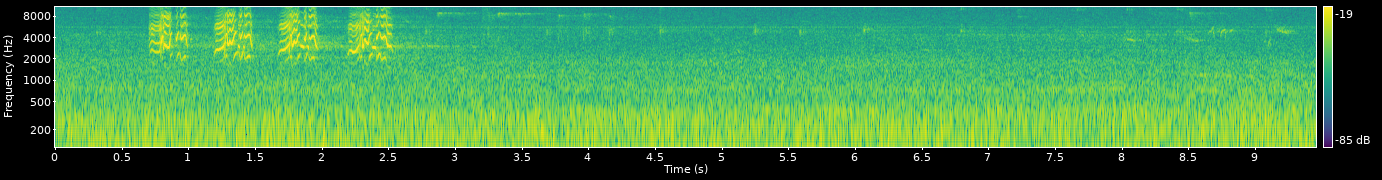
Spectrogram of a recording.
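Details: An Oriental (Indian) white-eye in New Delhi, May 2022, gives four quick, high, scratchy notes in about two seconds, then a few faint thin peeps, over a steady low rumble of wind or traffic.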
